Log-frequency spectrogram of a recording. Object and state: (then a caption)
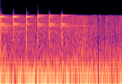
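Solid, ringing steel railroad track section. An old, half-buried, cut-off section of steel railroad track is tapped six times with a titanium ring, each tap giving a clear, high metallic ring over a low background rumble. The ringing tone marks the track section as solid steel that would make a good anvil.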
